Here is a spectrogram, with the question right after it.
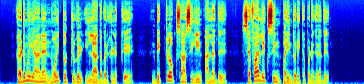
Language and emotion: Tamil, neutral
